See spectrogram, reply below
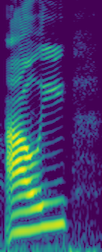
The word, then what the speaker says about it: Ale: So his name is Jose Alejandro Valencia, but he goes by, a lot of people pronounce it Ali or Ali. It's like short for Alejandro. So A-L-E is how he spells it. – Okay. – I think it's like Ale, Ali, Ale, something yeah.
